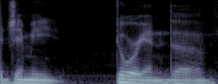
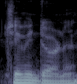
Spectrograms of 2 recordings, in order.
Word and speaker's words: Jamie Dornan: and that's the actual guy he's played by Jimmy Dorian Jordan Jordan how do you say it Jamie Dornan born in there it is and you said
